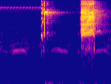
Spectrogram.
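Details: Black francolin from Sindh, Pakistan giving rasping, buzzy bursts, a short one then a longer harsh note and the start of another, with a thin whistled tone from another bird between them.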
